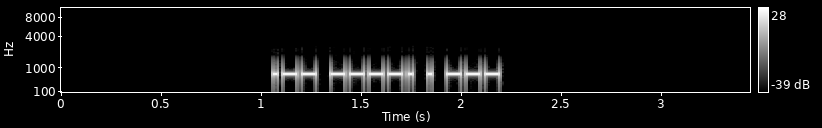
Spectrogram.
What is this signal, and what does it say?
Morse code, heard as a keyed tone, about 48 wpm, 700 Hz. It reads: W9EO
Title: Easy Call Signs Repeated 2x - 50wpm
